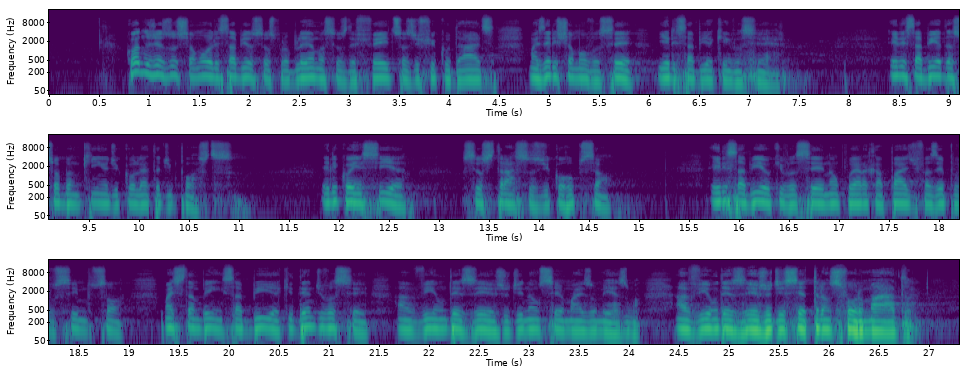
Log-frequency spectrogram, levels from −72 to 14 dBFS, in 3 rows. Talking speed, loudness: 160 wpm, -28 LUFS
